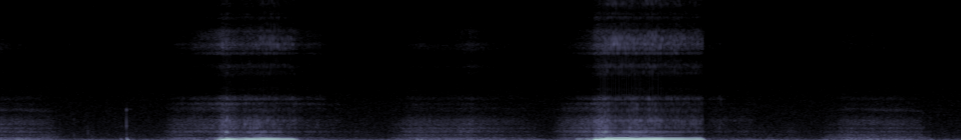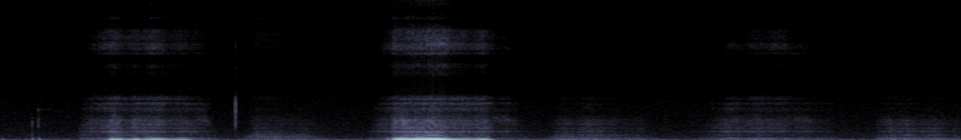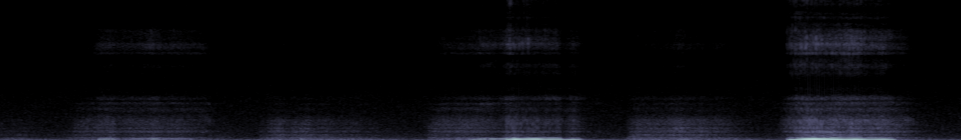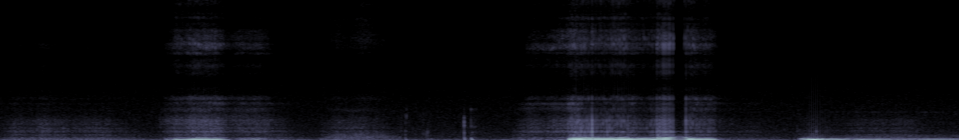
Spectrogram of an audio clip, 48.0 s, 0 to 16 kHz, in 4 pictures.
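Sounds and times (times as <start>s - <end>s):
quiet breathing: 0.0s - 0.9s, 2.0s - 2.7s, 3.7s - 7.4s, 8.8s - 13.6s, 14.3s - 16.9s, 18.2s - 25.8s, 26.4s - 30.0s, 31.8s - 33.5s, 35.3s - 37.8s, 39.2s - 43.1s.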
